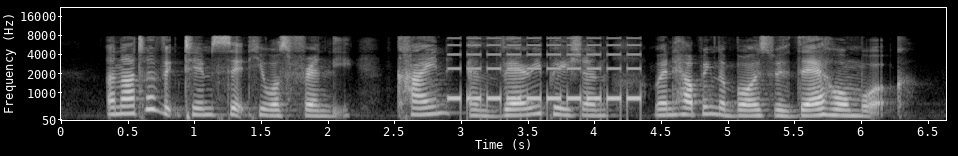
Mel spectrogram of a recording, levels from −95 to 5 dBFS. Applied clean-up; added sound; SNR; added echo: none; Alarm; 0 dB; none.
